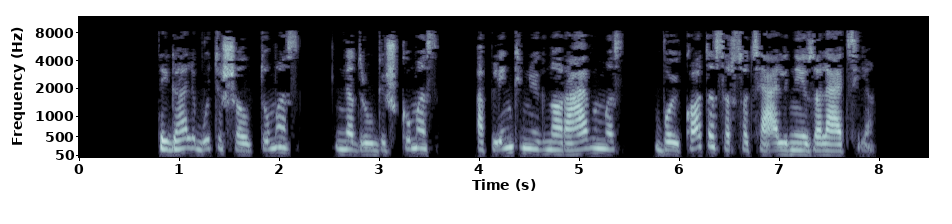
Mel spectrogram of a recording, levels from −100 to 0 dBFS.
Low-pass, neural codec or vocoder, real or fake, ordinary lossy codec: 10.8 kHz; none; real; MP3, 32 kbps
